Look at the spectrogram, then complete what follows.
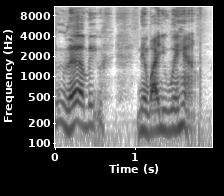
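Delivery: put-on laughing voice. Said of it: "he started laughing like".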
